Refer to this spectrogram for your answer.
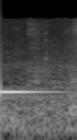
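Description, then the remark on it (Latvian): A single short electronic parliamentary voting bell sounds, called before a vote on a bill amending the Latgale Special Economic Zone law in its second reading; a clear steady tone lasting under half a second, then gives way to quiet ambience. “Lūdzu zvanu, balsosim par likumprojektu grozījumu Latgales speciālās ekonomiskās zonas likumā otrajā lasījumā.”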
